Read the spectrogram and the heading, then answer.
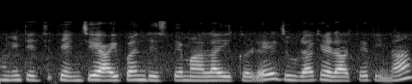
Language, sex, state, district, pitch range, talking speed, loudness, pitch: Marathi, female, Maharashtra, Sindhudurg, 185-205 Hz, 130 wpm, -19 LUFS, 200 Hz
